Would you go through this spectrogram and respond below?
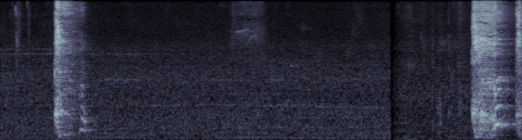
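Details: Adult's cough: two separate harsh cough bursts about four seconds apart over quiet room background.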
